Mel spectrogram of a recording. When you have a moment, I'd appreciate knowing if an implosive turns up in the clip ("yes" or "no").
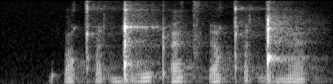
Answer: no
